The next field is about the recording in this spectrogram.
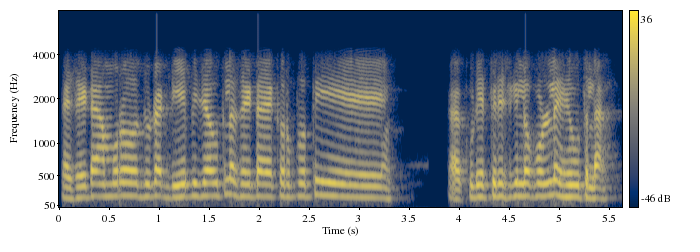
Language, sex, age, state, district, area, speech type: Odia, male, 30-45, Odisha, Kandhamal, rural, conversation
